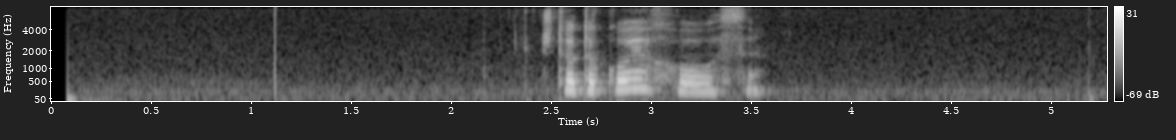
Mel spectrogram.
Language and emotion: Russian, neutral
